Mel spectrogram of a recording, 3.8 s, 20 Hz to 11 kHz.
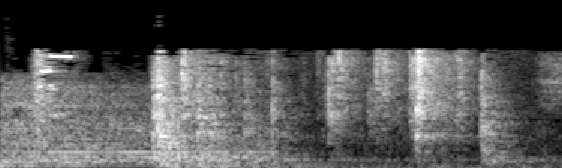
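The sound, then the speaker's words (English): A prison cell door slamming shut: a few heavy, sharp impacts stand out over a continuous low rumble, with the loudest strikes near the middle and end. “that sound is what over 700,000 pot smokers hear each year. The slamming of the cell door.”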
